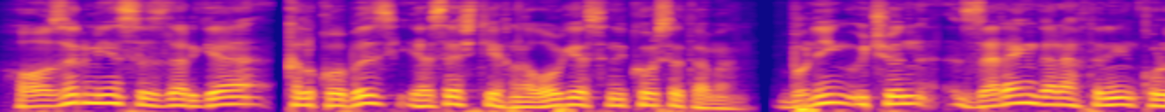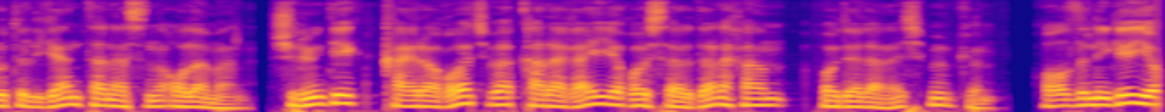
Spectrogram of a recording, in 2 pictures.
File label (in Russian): Uzbekskij muzhskoj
